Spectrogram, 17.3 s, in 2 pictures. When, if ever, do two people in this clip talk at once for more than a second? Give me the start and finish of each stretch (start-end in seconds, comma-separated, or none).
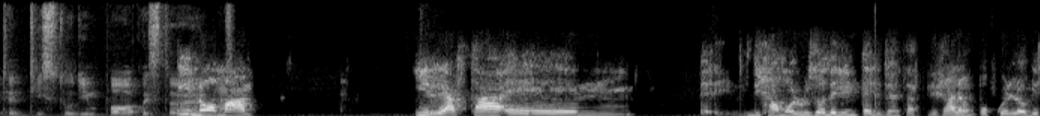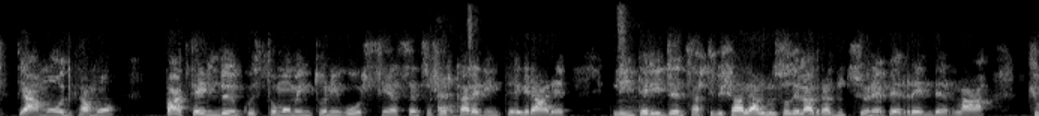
none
